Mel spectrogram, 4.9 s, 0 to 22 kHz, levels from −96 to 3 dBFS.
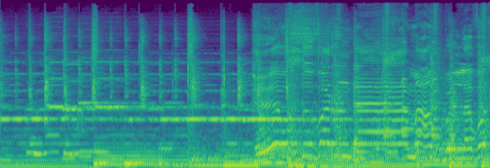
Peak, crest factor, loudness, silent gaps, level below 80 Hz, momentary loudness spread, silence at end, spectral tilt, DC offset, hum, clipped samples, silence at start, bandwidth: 0 dBFS; 12 dB; -13 LUFS; none; -20 dBFS; 5 LU; 0 s; -5 dB/octave; under 0.1%; none; under 0.1%; 0 s; over 20 kHz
